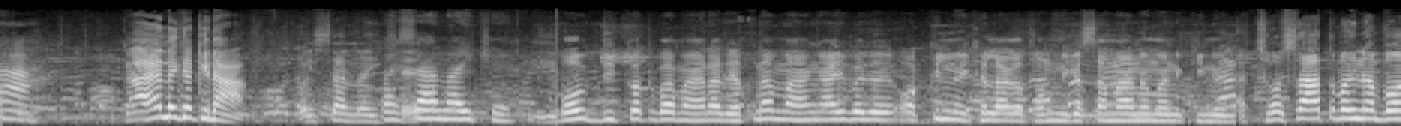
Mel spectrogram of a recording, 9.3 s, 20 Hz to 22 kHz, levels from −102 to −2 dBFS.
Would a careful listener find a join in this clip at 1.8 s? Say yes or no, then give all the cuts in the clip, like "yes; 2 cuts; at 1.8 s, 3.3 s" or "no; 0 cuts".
no; 2 cuts; at 3.5 s, 8.2 s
